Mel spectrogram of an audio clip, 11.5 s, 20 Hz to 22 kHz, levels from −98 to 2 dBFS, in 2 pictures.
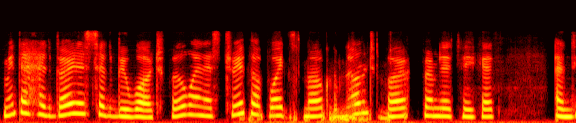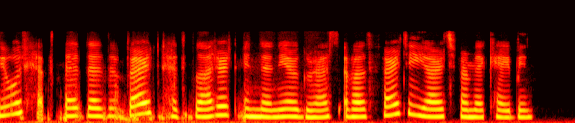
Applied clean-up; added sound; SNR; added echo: neural diffusion model UNIVERSE++.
